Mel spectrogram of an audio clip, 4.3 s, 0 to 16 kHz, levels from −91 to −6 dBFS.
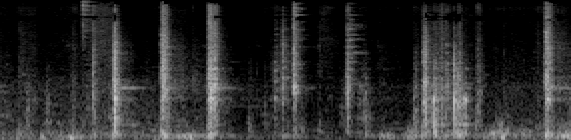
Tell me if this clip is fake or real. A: real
